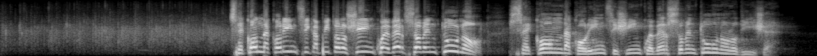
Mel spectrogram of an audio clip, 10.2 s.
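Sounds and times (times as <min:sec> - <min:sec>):
audience applause: 0:00.0 - 0:03.2
speech: 0:02.9 - 0:09.8.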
